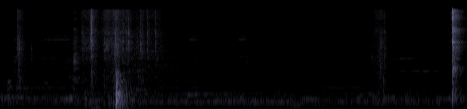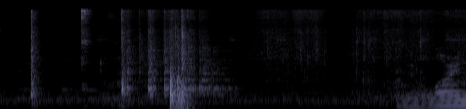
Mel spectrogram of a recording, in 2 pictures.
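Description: Material is cut for a Guillows model plane in a workshop: quiet, irregular snips, crinkles and taps up close, with brief handling noises between cuts.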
